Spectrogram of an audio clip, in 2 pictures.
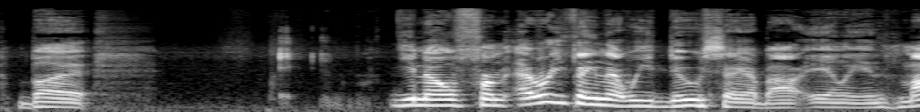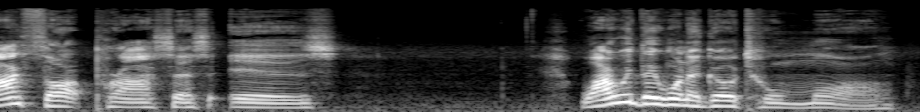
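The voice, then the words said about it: New Jersey accent. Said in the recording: “I don't hear my Jersey accent, but when I just said mall just now, I can really hear the Jersey accent.”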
